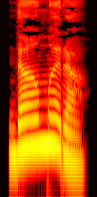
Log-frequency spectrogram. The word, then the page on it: ಢಮಾರ್: Kannada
